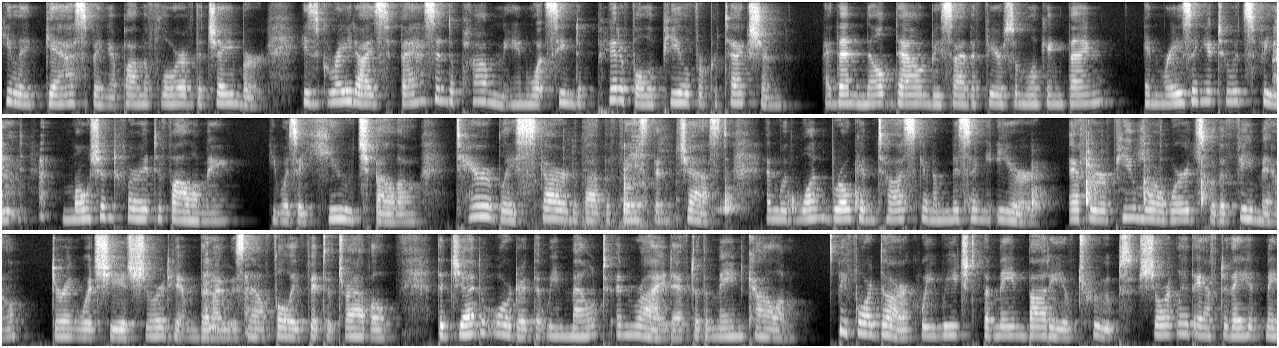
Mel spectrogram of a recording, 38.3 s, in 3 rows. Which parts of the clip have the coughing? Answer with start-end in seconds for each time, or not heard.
12.2-13.2, 27.0-28.3.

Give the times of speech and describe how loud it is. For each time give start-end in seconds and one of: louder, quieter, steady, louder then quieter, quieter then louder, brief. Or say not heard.
0.0-38.2 steady.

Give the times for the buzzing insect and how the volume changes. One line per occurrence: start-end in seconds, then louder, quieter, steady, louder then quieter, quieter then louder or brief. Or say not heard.
not heard.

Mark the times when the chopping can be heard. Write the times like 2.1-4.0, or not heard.
17.9-25.1.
